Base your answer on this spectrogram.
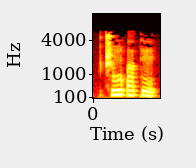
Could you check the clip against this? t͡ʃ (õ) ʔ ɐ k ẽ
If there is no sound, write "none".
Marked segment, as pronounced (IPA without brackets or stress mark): õ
